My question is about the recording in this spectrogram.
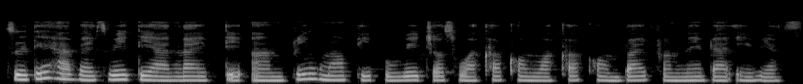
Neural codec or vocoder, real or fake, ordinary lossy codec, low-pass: none; real; none; none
